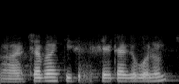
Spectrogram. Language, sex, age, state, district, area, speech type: Bengali, male, 18-30, West Bengal, Hooghly, urban, conversation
